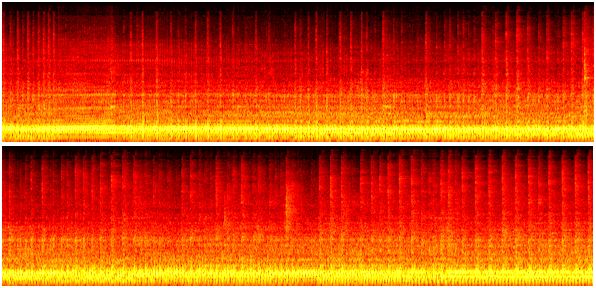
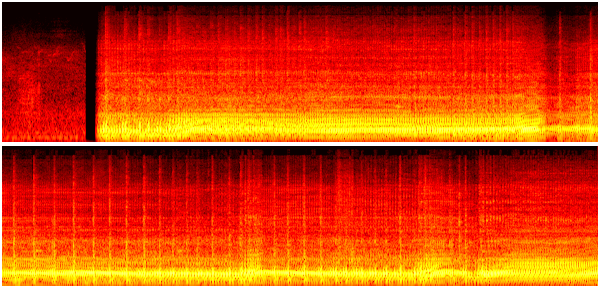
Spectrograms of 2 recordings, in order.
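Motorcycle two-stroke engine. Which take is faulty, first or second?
first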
